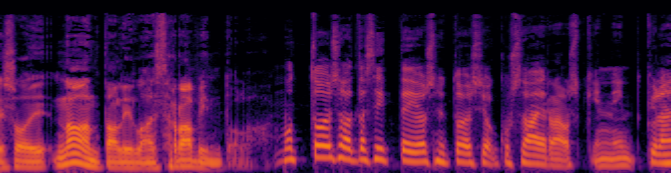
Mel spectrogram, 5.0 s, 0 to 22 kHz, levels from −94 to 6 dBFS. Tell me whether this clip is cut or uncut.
cut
